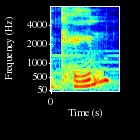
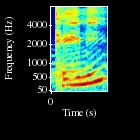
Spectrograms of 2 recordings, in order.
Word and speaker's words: cane: Then ka-in cane. Ma-in mane. Do you pronounce it as many or main?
